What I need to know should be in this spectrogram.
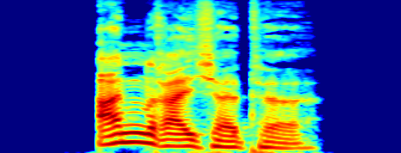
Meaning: inflection of anreichern: 1. first/third-person singular dependent preterite 2. first/third-person singular dependent subjunctive II
- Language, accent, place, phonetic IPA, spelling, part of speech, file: German, Germany, Berlin, [ˈanˌʁaɪ̯çɐtə], anreicherte, verb, De-anreicherte.ogg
